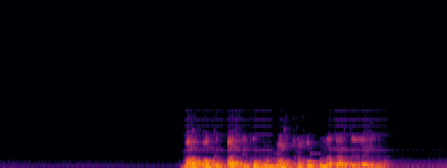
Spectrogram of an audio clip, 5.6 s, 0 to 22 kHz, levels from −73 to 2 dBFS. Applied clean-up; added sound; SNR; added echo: neural separator model SepFormer DNS4.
